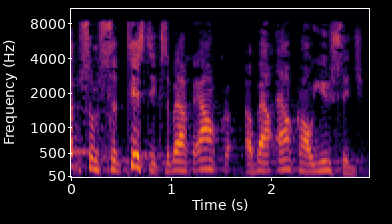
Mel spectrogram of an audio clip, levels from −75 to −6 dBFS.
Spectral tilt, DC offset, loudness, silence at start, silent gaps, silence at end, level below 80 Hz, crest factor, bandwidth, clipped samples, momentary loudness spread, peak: -3 dB/octave; under 0.1%; -29 LUFS; 0 s; none; 0.05 s; -70 dBFS; 20 dB; 8.8 kHz; under 0.1%; 6 LU; -10 dBFS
